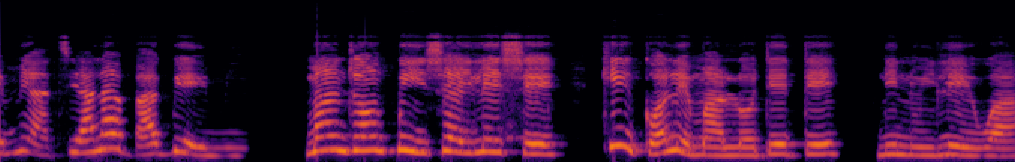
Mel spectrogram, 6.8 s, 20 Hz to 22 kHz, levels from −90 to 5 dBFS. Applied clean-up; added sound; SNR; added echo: none; none; none; none.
